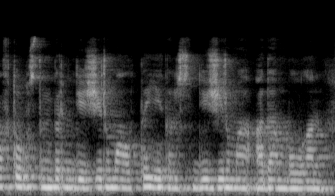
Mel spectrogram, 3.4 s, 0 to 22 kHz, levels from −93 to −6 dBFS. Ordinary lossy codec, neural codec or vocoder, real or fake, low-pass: none; none; real; 9.9 kHz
